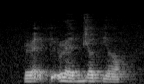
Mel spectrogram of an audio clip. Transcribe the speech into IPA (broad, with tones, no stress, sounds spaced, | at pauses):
ɭ ɛ̰˨ pʲ ṵ˦ ɭ ɛ˨˦ bʲ ɒ˦ pʲ ɒ˨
